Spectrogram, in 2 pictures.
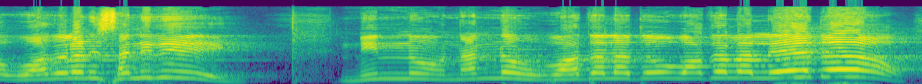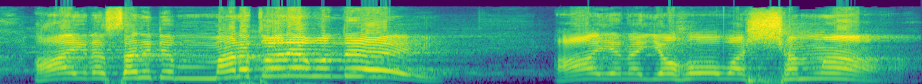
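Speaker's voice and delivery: loud, slow, rising sermon climax; preaching at full force. Real, not acted. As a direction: build to a shouted proclamation.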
